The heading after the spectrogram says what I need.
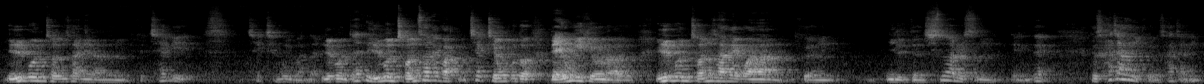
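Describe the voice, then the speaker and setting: Animated male pastor in an echoing church. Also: mid-range voice, brisk, far from the mic, a little hiss or hum. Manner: lively preaching that acts out quoted dialogue and questions the congregation. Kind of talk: sermon. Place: church sanctuary at a dawn service. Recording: echoey church sound from away from the mic.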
